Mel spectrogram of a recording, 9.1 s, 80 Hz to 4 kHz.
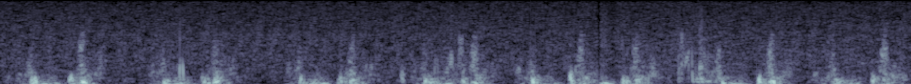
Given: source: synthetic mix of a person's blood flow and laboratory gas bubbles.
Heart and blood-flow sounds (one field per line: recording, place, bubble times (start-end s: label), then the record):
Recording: Doppler ultrasound of blood flow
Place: precordium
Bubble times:
1.76-1.86 s: bubbles
3.99-4.06 s: bubbles
4.29-4.67 s: bubbles
6.77-7.20 s: bubbles
From the record:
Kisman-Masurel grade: 121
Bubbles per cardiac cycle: 1 to 2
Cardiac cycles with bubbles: 10 to 50%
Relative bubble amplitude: barely perceptible (0.100 to 0.250)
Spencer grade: 2 (many but less than half of the cardiac periods contain bubble signals, singularly or in groups)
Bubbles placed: only in the low amplitude regions of the cardiac cycle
